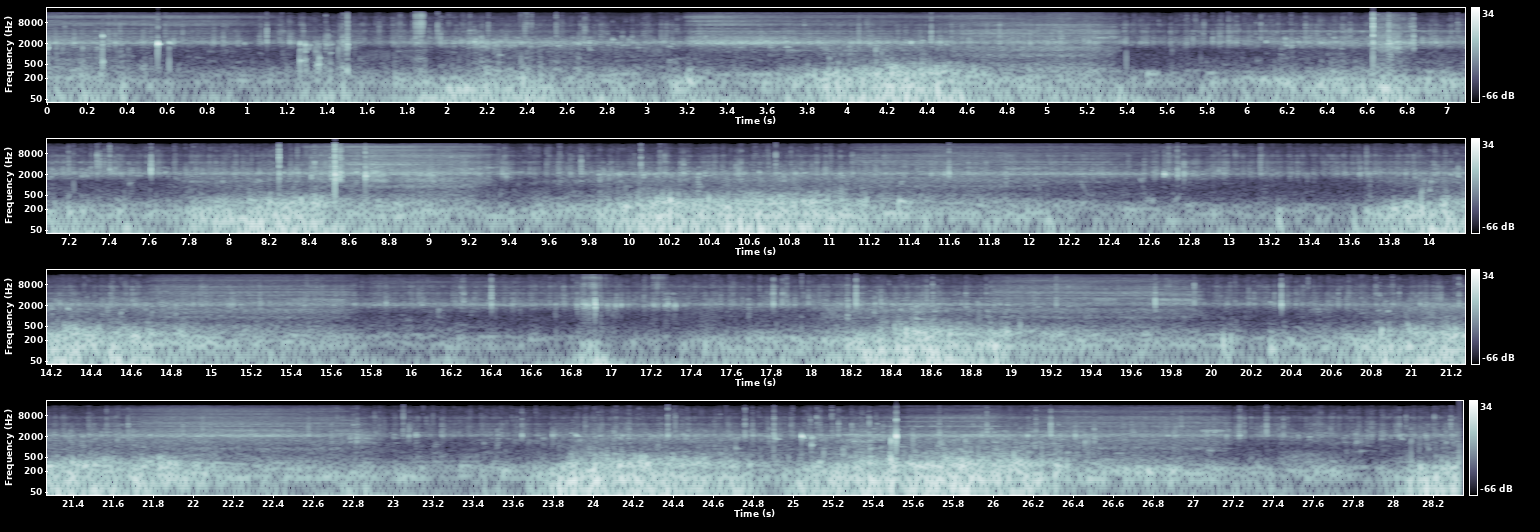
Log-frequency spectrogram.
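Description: Scuba diver breathing through a regulator underwater: exhaled bubbles rush and gurgle in surges every few seconds. A few sharp clicks fall between them.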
